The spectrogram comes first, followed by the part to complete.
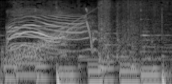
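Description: A single long meow, rising and then falling in pitch, voiced for a cat-costumed cartoon character, followed by a short rising glide about a second in, over children's background music.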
